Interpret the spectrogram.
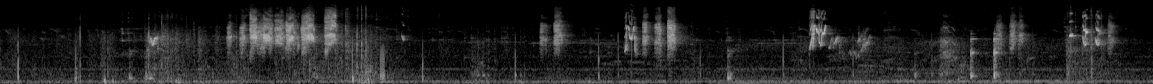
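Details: Budgies ready for laying eggs give harsh, scratchy chirps and squawks in scattered bursts, busiest early on, then sharp isolated notes over a steady low hum.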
